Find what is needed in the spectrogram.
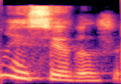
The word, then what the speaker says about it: Hesiodos: Hı hı, Hesiodos evet.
